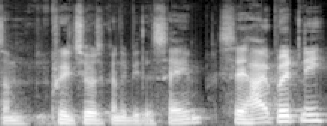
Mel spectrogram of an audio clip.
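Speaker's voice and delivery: ordinary delivery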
